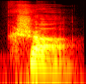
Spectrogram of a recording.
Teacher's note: क बोलने के लिए तैयार हो और श का उच्चारण करें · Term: संयुक्त व्यंजन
